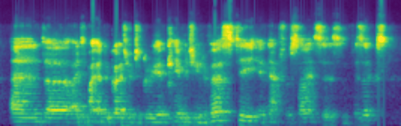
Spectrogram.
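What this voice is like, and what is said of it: British accent. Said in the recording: “I grew up in the UK, hence the accent”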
